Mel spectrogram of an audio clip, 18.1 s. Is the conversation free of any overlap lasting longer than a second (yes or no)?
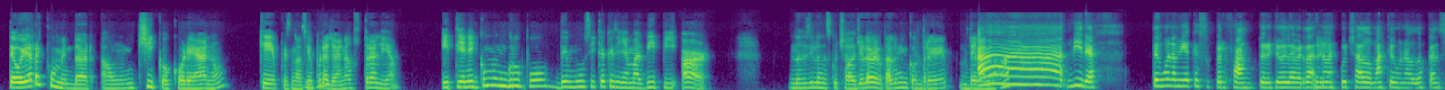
yes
